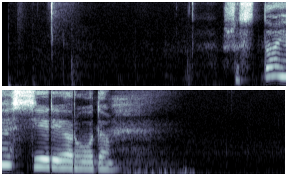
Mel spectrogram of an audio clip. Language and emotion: Russian, sad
